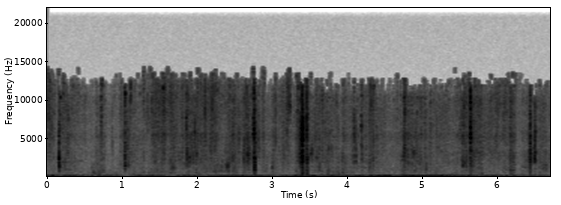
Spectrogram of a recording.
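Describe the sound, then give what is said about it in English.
Squelchy footsteps cross a turf bog in a steady rhythm of soft, wet, low thuds that keep going throughout at moderate loudness. “Sort of squelchy, isn't it? It is. At this time, it doesn't feel too different from walking on a farm. But some of the time, there's low spots in the bog,”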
